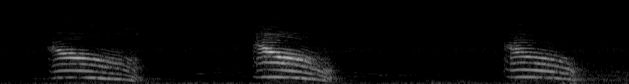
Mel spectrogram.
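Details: Wary rescued kitten, just over three months old and in foster care, meows three times at roughly two-second intervals, each cry starting high and sliding down, in a quiet room.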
